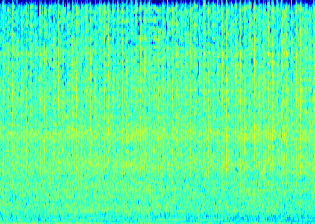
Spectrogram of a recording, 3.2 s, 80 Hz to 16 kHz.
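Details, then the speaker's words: 2017 Hyundai Accent after repairing ECU and replacing coil harness: lifting one ignition coil makes idle lumpy with strong irregular shaking as that cylinder drops out; connected, no vibration. "ng tunog oh nawala yan tapos mo yung vibrate ang lakas oh ba yan yung wala kayo mga boss na na ano ni sir so problema niya palyado no"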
